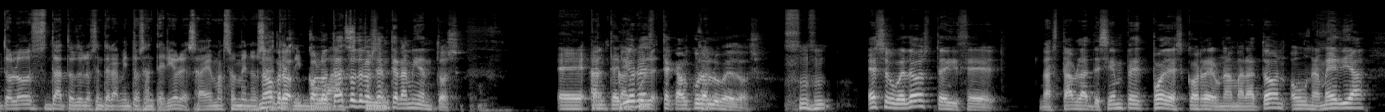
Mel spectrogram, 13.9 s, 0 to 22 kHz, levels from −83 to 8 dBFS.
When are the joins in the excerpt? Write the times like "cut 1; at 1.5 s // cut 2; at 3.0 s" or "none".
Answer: none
